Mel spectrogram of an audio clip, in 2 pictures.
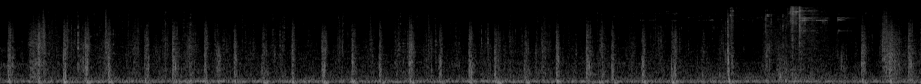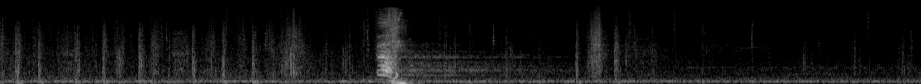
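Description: Footsteps thud and scrape on stone.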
